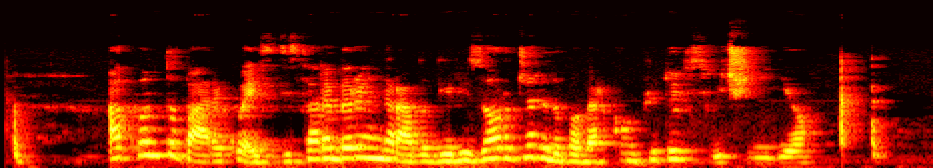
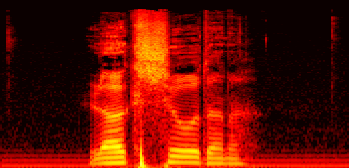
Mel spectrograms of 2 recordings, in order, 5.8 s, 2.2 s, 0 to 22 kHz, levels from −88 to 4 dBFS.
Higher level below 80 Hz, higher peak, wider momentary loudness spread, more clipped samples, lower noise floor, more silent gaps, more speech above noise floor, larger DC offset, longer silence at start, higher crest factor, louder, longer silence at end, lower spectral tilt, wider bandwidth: second, -54 dBFS vs -38 dBFS; about the same, -2 dBFS vs -2 dBFS; second, 11 LU vs 21 LU; neither; second, -48 dBFS vs -52 dBFS; neither; first, 34 dB vs 30 dB; neither; second, 0.1 s vs 0.55 s; second, 14 dB vs 22 dB; first, -15 LUFS vs -20 LUFS; second, 0.3 s vs 0.65 s; first, -5 dB/octave vs -3 dB/octave; second, 7.8 kHz vs 17.5 kHz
